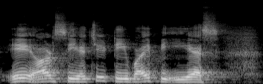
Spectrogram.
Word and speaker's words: archetypes: A R C H E T Y P E S. This means this word otherwise pronounced as archetypes.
